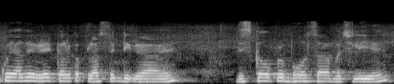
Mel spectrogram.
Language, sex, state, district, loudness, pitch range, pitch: Hindi, male, Arunachal Pradesh, Papum Pare, -14 LUFS, 135-160 Hz, 150 Hz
